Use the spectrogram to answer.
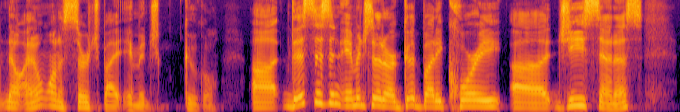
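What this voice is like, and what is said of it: Voice of someone with a cold. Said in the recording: “I have a cold”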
